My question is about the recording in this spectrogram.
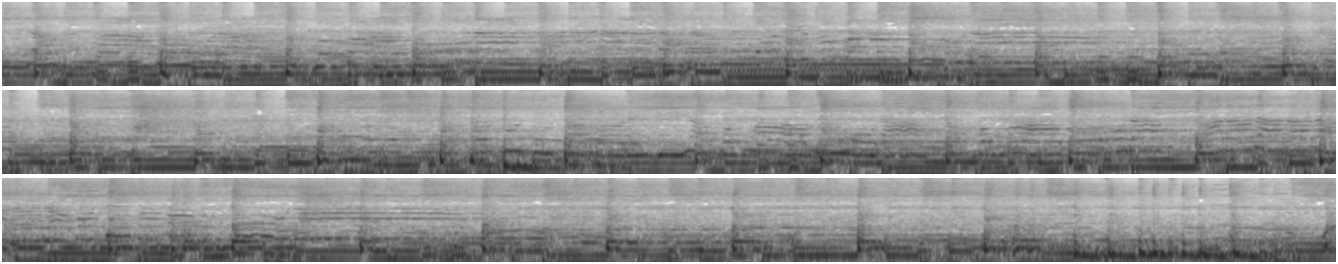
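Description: A live band playing a song: a woman singing lead into a microphone over electric guitar, keyboard and drum kit, loud and steady through the stage sound system.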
